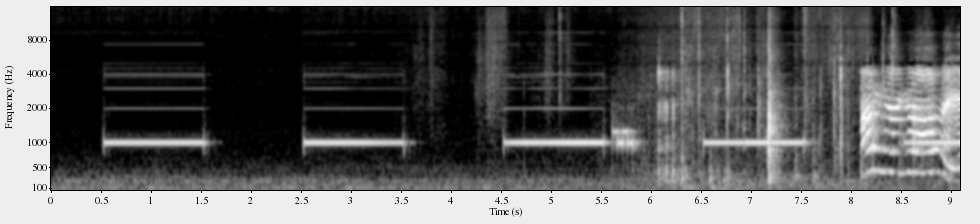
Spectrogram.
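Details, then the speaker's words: Hospital inpatient with chronic illness: IV infusion pump alarm sounding because the bag is empty, three long steady electronic beeps then a fourth, over rustling and a brief voice. "my iv goes off because my bag is empty at this point the nurse case manager is left"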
